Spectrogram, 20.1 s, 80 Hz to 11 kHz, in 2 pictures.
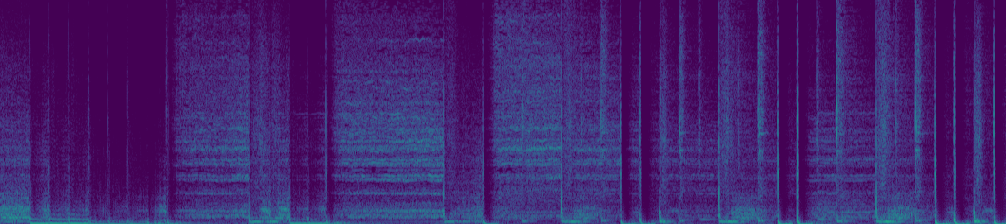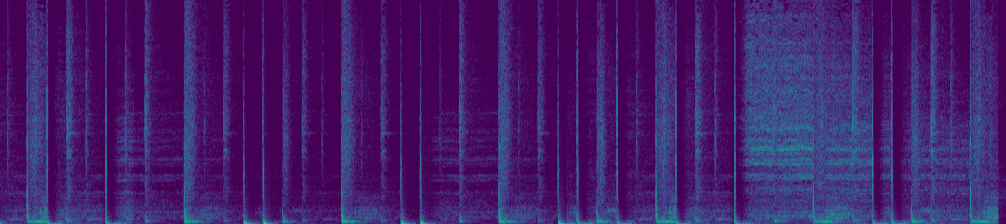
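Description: A drum kit recording played through two stereo-linked Eventide Omnipressor 2830*Au compressors set to dynamic reversal (negative ratio), with very heavy gain reduction. It is dense and squashed with strong kick hits at first. From about five seconds in it turns into sharp, choppy hits with dips between them, then goes dense again before cutting off suddenly.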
